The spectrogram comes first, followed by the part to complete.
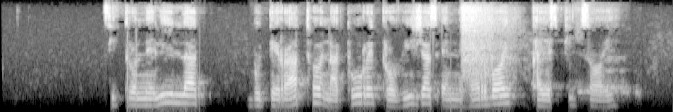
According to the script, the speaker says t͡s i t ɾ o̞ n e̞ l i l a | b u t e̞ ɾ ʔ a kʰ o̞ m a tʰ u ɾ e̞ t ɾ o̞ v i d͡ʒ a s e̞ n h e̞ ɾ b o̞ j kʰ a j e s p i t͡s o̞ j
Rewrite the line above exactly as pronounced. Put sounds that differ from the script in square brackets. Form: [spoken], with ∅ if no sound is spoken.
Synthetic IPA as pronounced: t͡s i t ɾ o̞ n e̞ l i l a | b u t e̞ ɾ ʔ a [tʰ] o̞ [n] a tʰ u ɾ e̞ t ɾ o̞ v i d͡ʒ a s e̞ n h e̞ ɾ b o̞ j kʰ a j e s p i t͡s o̞ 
